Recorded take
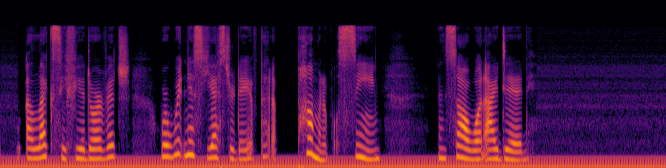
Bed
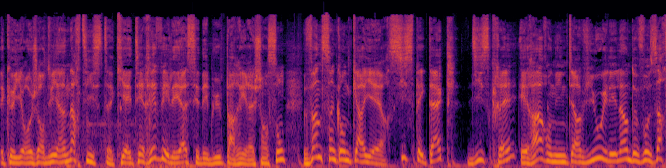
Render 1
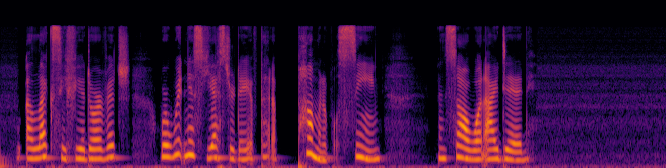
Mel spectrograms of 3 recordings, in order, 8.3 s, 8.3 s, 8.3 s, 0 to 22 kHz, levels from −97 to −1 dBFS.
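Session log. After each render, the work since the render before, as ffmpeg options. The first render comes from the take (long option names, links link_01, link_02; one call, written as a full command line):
ffmpeg -i in.wav -af "bandreject=frequency=50:width_type=h:width=6,bandreject=frequency=100:width_type=h:width=6,bandreject=frequency=150:width_type=h:width=6,bandreject=frequency=200:width_type=h:width=6,bandreject=frequency=250:width_type=h:width=6" out.wav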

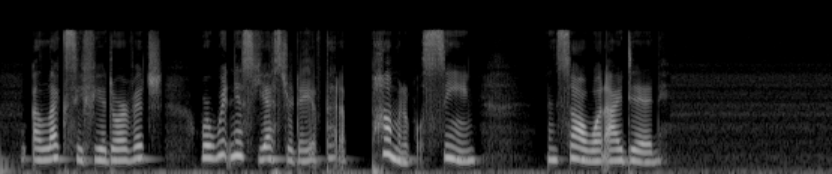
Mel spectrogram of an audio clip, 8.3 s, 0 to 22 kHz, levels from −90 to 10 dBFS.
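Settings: ffmpeg -i in.wav -filter_complex "[0:a]asettb=1/sr,asplit=3[link_01][link_02][link_03];[link_01]atrim=end=2.784[link_04];[link_02]atrim=start=2.78:end=3.29,asetpts=PTS-STARTPTS,afade=type=in:duration=0.004:curve=qsin,afade=type=out:start_time=0.506:duration=0.004:curve=qsin,asoftclip=type=hard:threshold=-29dB[link_05];[link_03]atrim=start=3.286[link_06];[link_04][link_05]acrossfade=duration=0.004:curve1=hsin:curve2=qsin[link_07];[link_07][link_06]acrossfade=duration=0.004:curve1=qsin:curve2=hsin" out.wav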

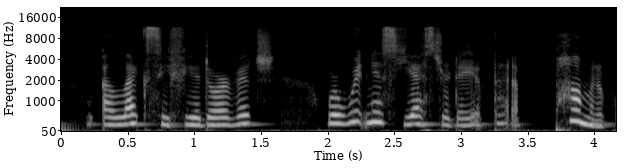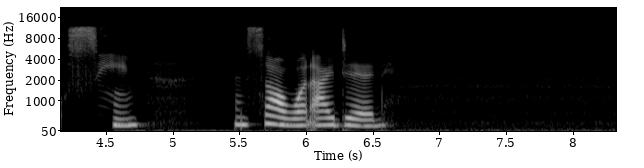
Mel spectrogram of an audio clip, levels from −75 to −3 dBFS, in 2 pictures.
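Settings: ffmpeg -i in.wav -filter_complex "[0:a]asplit=3[link_01][link_02][link_03];[link_01]afade=type=out:start_time=4.16:duration=0.02[link_04];[link_02]highpass=frequency=1500:width=0.5412,highpass=frequency=1500:width=1.3066,afade=type=in:start_time=4.16:duration=0.02,afade=type=out:start_time=4.56:duration=0.02[link_05];[link_03]afade=type=in:start_time=4.56:duration=0.02[link_06];[link_04][link_05][link_06]amix=inputs=3:normalize=0,asettb=1/sr,asplit=3[link_07][link_08][link_09];[link_07]atrim=end=5.524[link_10];[link_08]atrim=start=5.52:end=6.41,asetpts=PTS-STARTPTS,afade=type=in:duration=0.004:curve=qsin,afade=type=out:start_time=0.886:duration=0.004:curve=qsin,agate=range=-33dB:threshold=-35dB:ratio=3:release=100:detection=peak[link_11];[link_09]atrim=start=6.406[link_12];[link_10][link_11]acrossfade=duration=0.004:curve1=hsin:curve2=qsin[link_13];[link_13][link_12]acrossfade=duration=0.004:curve1=qsin:curve2=hsin" out.wav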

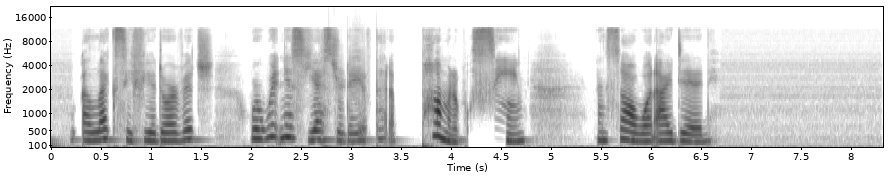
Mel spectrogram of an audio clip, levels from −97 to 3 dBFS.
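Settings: ffmpeg -i in.wav -filter_complex "[0:a]asplit=3[link_01][link_02][link_03];[link_01]afade=type=out:start_time=1.44:duration=0.02[link_04];[link_02]asplit=2[link_05][link_06];[link_06]adelay=21,volume=-7dB[link_07];[link_05][link_07]amix=inputs=2:normalize=0,afade=type=in:start_time=1.44:duration=0.02,afade=type=out:start_time=3.15:duration=0.02[link_08];[link_03]afade=type=in:start_time=3.15:duration=0.02[link_09];[link_04][link_08][link_09]amix=inputs=3:normalize=0,asettb=1/sr,asplit=3[link_10][link_11][link_12];[link_10]atrim=end=3.874[link_13];[link_11]atrim=start=3.87:end=5.64,asetpts=PTS-STARTPTS,afade=type=in:duration=0.004:curve=qsin,afade=type=out:start_time=1.766:duration=0.004:curve=qsin,equalizer=frequency=1500:width=0.78:gain=10.5[link_14];[link_12]atrim=start=5.636[link_15];[link_13][link_14]acrossfade=duration=0.004:curve1=hsin:curve2=qsin[link_16];[link_16][link_15]acrossfade=duration=0.004:curve1=qsin:curve2=hsin" out.wav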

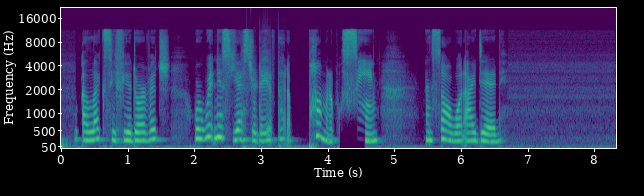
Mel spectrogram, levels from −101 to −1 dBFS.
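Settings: ffmpeg -i in.wav -filter_complex "[0:a]alimiter=limit=-18.5dB:level=0:latency=1:release=416,acrossover=split=410[link_01][link_02];[link_02]acompressor=threshold=-30dB:ratio=6[link_03];[link_01][link_03]amix=inputs=2:normalize=0" out.wav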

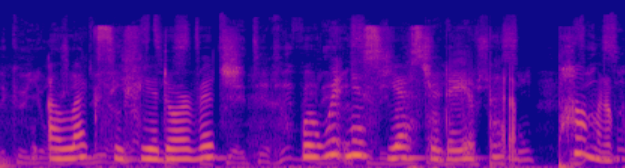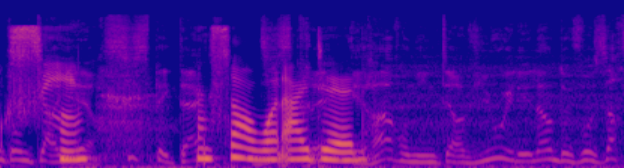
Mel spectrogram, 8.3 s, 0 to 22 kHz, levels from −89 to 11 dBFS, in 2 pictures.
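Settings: ffmpeg -i in.wav -i bed.wav -filter_complex "[1:a]volume=-19.5dB[link_01];[0:a][link_01]amix=inputs=2:normalize=0" out.wav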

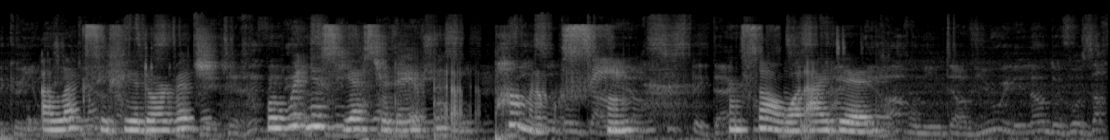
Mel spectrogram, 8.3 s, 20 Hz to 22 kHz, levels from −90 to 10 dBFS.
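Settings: ffmpeg -i in.wav -af "aecho=1:1:43|180:0.473|0.141" out.wav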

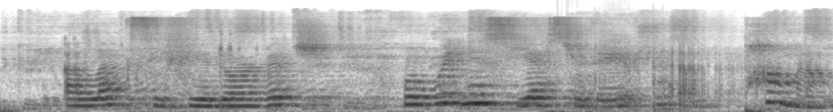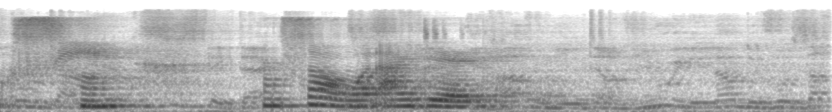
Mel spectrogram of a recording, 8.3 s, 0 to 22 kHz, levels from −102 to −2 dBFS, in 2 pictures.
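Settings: ffmpeg -i in.wav -filter_complex "[0:a]asplit=2[link_01][link_02];[link_02]adelay=49,volume=-6dB[link_03];[link_01][link_03]amix=inputs=2:normalize=0,asplit=2[link_04][link_05];[link_05]adelay=244,lowpass=frequency=3300:poles=1,volume=-19dB,asplit=2[link_06][link_07];[link_07]adelay=244,lowpass=frequency=3300:poles=1,volume=0.5,asplit=2[link_08][link_09];[link_09]adelay=244,lowpass=frequency=3300:poles=1,volume=0.5,asplit=2[link_10][link_11];[link_11]adelay=244,lowpass=frequency=3300:poles=1,volume=0.5[link_12];[link_04][link_06][link_08][link_10][link_12]amix=inputs=5:normalize=0" out.wav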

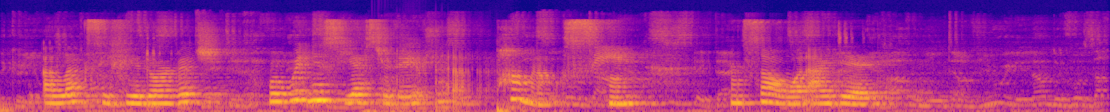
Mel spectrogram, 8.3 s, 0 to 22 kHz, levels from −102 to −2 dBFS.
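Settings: ffmpeg -i in.wav -af "volume=7.5dB" out.wav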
